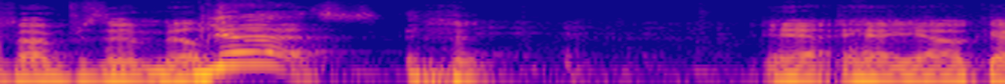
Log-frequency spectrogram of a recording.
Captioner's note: laughing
